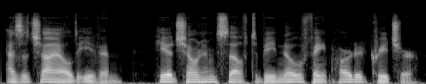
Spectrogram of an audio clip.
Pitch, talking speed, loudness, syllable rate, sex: 100 Hz, 195 wpm, -17 LUFS, 4.9 syllables/s, male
